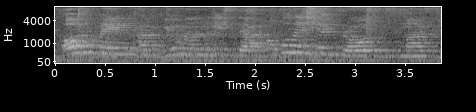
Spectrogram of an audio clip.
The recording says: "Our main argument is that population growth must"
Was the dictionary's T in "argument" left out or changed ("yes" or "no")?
yes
